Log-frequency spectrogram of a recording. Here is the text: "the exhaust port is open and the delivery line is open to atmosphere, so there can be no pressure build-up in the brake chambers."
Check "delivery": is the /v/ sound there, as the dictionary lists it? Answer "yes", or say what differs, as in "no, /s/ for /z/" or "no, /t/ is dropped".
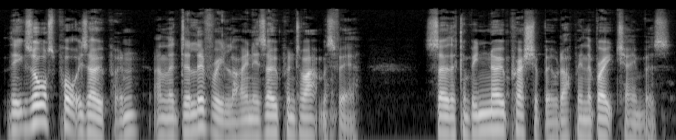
yes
